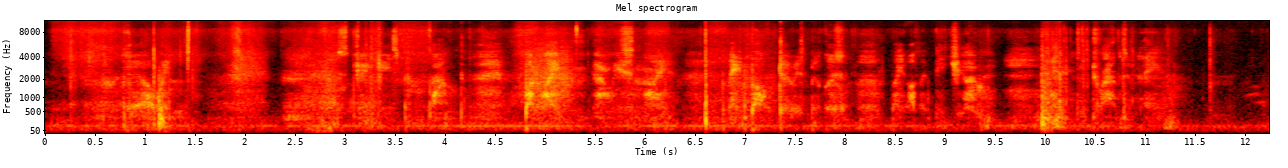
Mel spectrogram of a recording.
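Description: A person whispering steadily, with a few sharp clicks in between.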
